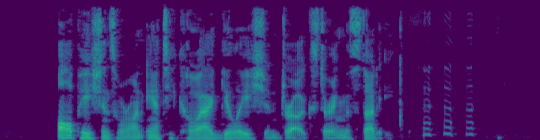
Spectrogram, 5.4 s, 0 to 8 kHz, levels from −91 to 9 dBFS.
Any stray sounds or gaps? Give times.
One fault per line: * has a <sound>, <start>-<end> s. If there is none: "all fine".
* has a laugh, 4.1-4.8 s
